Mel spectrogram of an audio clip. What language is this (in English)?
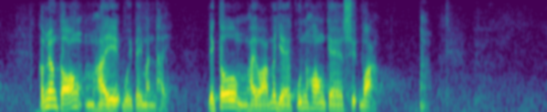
Cantonese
